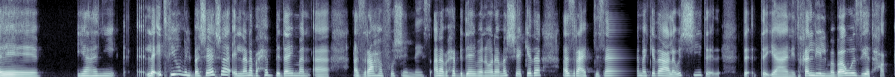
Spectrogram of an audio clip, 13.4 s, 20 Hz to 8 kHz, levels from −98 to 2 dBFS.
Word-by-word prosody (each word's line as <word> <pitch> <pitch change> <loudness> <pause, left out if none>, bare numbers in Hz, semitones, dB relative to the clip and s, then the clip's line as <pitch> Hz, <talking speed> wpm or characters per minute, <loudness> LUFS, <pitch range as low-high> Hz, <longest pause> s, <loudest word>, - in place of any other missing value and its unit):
آآ، 180 -2 +5 0.6
يعني 205 +1 -2 0.2
آآ، - - -7
لقيت - - +5
فيهم 335 -1 0
البَشاشة 270 +6 +2
اللي 200 +2 0
أنا 235 +2 +1
باحب 230 +1 -5
دايمًا 215 0 0
آآ 160 -3 +1 0.4
أزرعها 205 +5 +2
في 195 - -10
وِش 195 - -3
الناس. 145 -6 -8
أنا 215 +2 +5
باحب 205 +1 -4
دايمًا 205 -2 -1
وأنا 195 +1 0
ماشية 220 0 +1
كده 225 +5 0 0.3
أزرع 215 -3 +5
ابتسامة 215 +5 -3 0.4
كده 225 0 +1
على 195 -5 +5
وِشّي 235 +5 0
ت - - -5 0.5
ت - - +1 0.2
ت - - -3
يعني 160 -1 +1
تخلّي 220 +5 +2
المِبوِّز 205 +4 +2
يضحك. 195 -1 -2
210 Hz, 145 wpm, -20 LUFS, 190-225 Hz, 0.6 s, آآ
